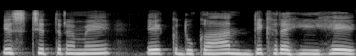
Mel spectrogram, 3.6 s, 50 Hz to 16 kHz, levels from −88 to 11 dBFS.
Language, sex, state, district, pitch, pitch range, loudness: Hindi, female, Madhya Pradesh, Bhopal, 240 Hz, 230-250 Hz, -13 LUFS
